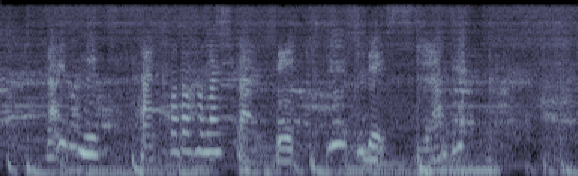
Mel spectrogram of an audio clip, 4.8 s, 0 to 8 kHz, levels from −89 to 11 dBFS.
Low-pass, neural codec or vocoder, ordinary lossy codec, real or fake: 7.2 kHz; codec, 32 kHz, 1.9 kbps, SNAC; none; fake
